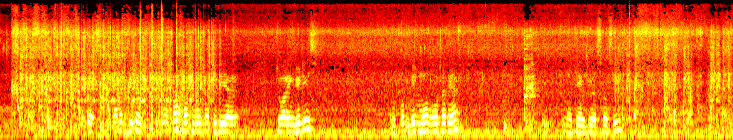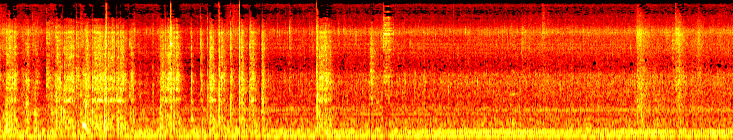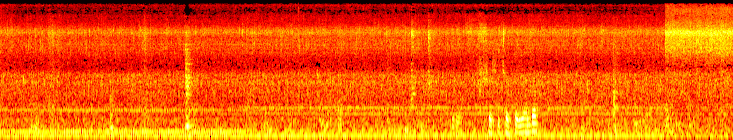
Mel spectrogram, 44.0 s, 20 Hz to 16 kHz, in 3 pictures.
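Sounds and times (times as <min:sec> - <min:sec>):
sauce simmering and bubbling: 0:12.4 - 0:38.3.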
